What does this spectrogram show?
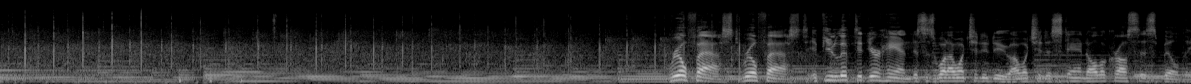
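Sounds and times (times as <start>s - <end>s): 
audience clapping hands: 0.0s - 8.0s
organ or keyboard chords: 0.0s - 11.9s
speech: 6.7s - 11.9s.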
